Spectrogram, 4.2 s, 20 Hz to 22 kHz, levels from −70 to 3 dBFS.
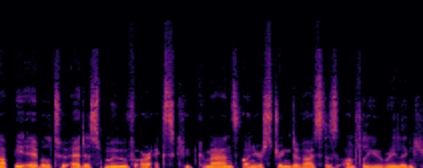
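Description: At 2.35 s, right after "move or execute commands", a burst of packet loss removes about 60 ms of speech before "your string". The receiver extends the last sound for roughly 64 ms and lets it decay, so a held, fading tone or hiss sits in the gap before speech resumes past the lost stretch. On a spectrogram the harmonics smear flat and dim across 2.35 to 2.44 s, and the waveform shows a shrinking envelope, then a jump.

At 3.20 s, shortly after "your string", a short concealed packet loss drops about 40 ms of audio. The decoder fills roughly 41 ms by continuing the preceding sound, then crossfades back, trimming about 8 ms of the real signal as it rejoins. It comes across as a brief smear or wobble ending near 3.28 s. A spectrogram shows a short band of copied, blurred harmonics, and the waveform a slightly repeated cycle shape at the seam.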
